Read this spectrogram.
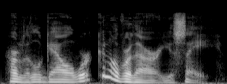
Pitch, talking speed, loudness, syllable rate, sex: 110 Hz, 210 wpm, -17 LUFS, 5.7 syllables/s, male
